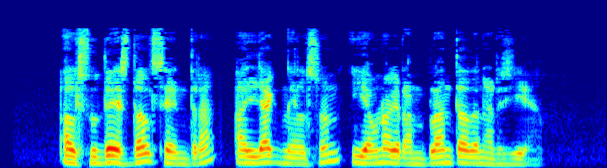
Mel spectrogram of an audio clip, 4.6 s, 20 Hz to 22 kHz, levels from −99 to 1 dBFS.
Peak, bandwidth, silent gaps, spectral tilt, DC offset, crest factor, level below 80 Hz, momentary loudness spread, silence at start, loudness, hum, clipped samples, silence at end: -6 dBFS; 11 kHz; none; -5.5 dB/octave; under 0.1%; 18 dB; -80 dBFS; 18 LU; 0.5 s; -25 LUFS; none; under 0.1%; 0.6 s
